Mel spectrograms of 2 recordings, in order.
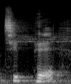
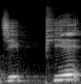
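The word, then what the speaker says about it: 지폐: বাম পাশে লেখা আছে জিপফে, অর্থাৎ কাগজের নোট। জিপফিয়ে এখানে উচ্চারণটা হবে না, উচ্চারণকে সহজ এবং দ্রুত করার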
